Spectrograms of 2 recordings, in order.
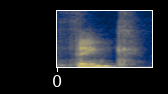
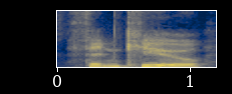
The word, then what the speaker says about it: ThinQ: Now, as far as battery durability, my award would go to the LG V60 Think, or how I used to pronounce it, the LG V60 ThinQ.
